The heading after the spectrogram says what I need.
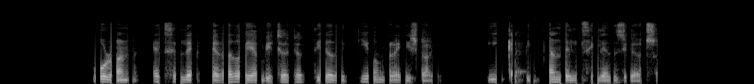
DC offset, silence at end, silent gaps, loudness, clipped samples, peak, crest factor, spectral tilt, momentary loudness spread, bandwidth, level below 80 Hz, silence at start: under 0.1%; 0.95 s; 1.43-1.53 s, 2.03-2.12 s, 3.06-3.14 s, 4.45-4.87 s, 5.44-5.49 s; -30 LUFS; under 0.1%; -10 dBFS; 22 dB; -5 dB/octave; 10 LU; 8 kHz; -56 dBFS; 1 s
